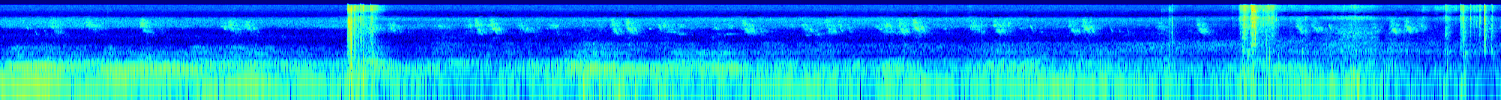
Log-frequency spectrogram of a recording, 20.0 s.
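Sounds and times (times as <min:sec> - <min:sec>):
small birds chirping: 0:00.0 - 0:02.2, 0:02.8 - 0:20.0
steady low hum: 0:00.0 - 0:20.0.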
